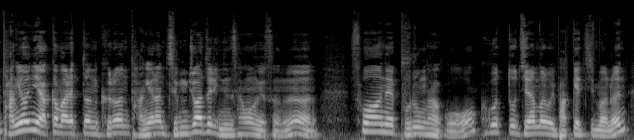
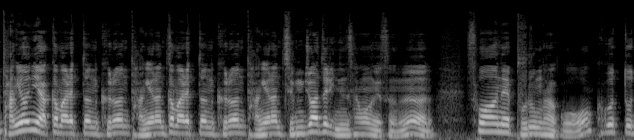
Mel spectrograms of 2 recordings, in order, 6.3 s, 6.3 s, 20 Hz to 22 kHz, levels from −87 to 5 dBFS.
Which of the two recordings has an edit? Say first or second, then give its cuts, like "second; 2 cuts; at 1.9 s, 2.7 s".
second; 1 cut; at 1.7 s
